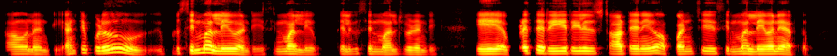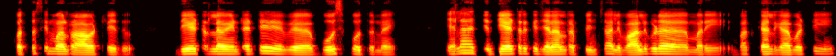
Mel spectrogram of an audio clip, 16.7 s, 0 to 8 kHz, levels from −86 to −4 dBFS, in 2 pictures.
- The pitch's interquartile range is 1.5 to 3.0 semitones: Yes, average, 2.7 semitones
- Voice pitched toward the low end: Yes, low, 130 Hz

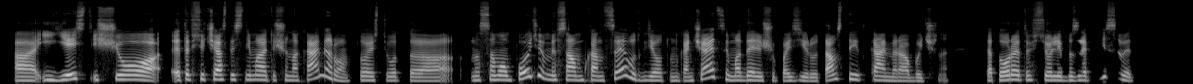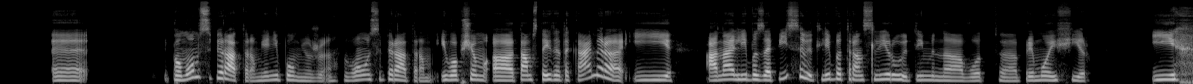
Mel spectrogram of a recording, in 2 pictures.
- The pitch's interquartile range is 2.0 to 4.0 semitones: Yes, average, 3.3 semitones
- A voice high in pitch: Yes, high, 200 Hz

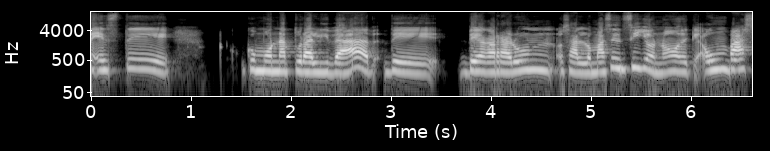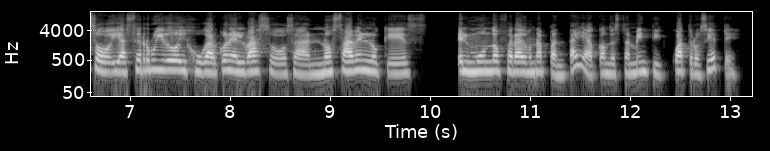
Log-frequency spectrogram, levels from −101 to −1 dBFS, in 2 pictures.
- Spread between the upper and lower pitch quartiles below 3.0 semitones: Yes, narrow, 2.6 semitones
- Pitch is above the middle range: Yes, high, 225 Hz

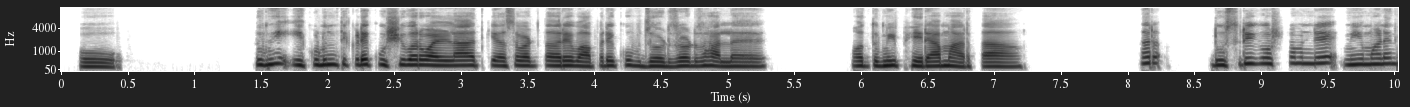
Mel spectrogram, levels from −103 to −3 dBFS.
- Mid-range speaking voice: No, high, 215 Hz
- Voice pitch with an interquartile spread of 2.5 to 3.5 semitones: No, average, 4.1 semitones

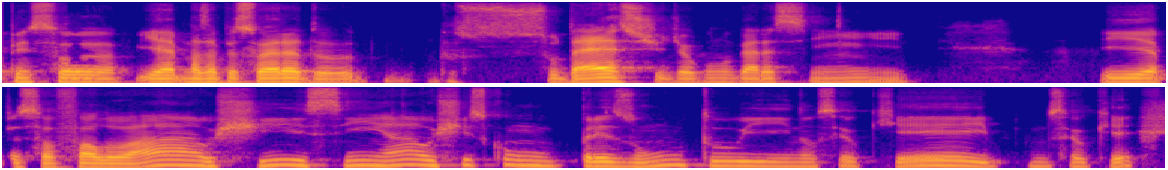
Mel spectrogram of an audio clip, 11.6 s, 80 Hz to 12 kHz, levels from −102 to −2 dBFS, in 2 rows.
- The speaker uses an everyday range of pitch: Yes, average, 4.8 semitones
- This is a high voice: No, low, 120 Hz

